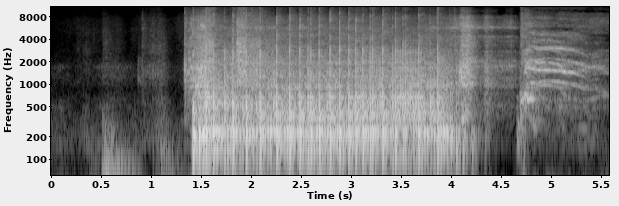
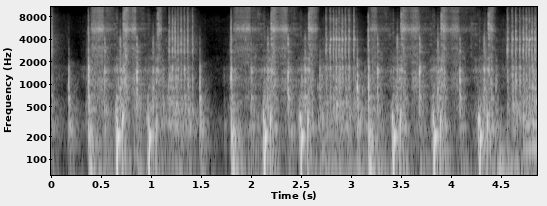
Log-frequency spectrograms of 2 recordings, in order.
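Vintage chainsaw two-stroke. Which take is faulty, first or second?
first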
